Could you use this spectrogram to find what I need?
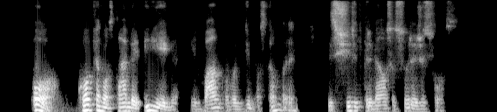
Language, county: Lithuanian, Vilnius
